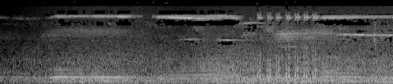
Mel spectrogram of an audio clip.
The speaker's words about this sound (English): The hummingbird we hear zipping by is likely seeking out red blossoms or making a beeline for a backyard nectar feeder accented with red plastic.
